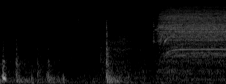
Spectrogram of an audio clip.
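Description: Power drill starting up about one and a half seconds in and running steadily with a high whine, after a couple of short knocks.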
